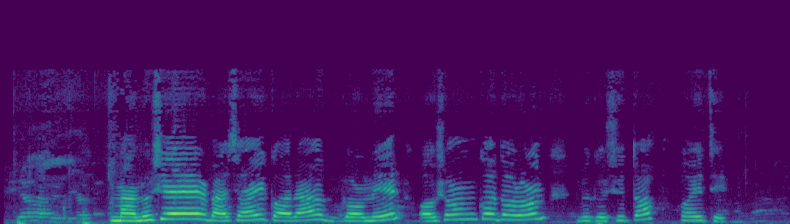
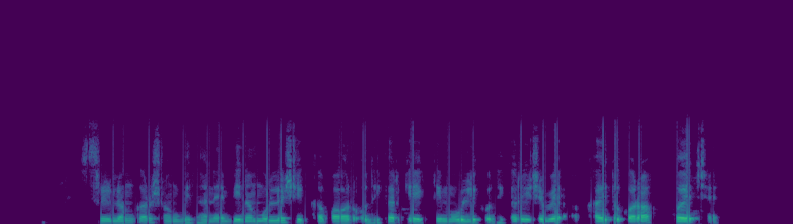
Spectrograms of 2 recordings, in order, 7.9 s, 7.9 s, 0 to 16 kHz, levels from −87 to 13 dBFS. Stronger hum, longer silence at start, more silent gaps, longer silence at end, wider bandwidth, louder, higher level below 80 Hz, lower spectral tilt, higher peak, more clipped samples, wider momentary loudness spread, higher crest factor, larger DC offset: neither; second, 0.15 s vs 0.9 s; neither; about the same, 0.65 s vs 0.75 s; first, 9.6 kHz vs 7.4 kHz; first, -16 LUFS vs -33 LUFS; first, -44 dBFS vs -66 dBFS; about the same, -6 dB/octave vs -7 dB/octave; first, 0 dBFS vs -14 dBFS; neither; first, 21 LU vs 10 LU; about the same, 16 dB vs 18 dB; neither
